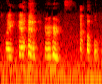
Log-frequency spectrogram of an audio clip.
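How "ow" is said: normal talking voice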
